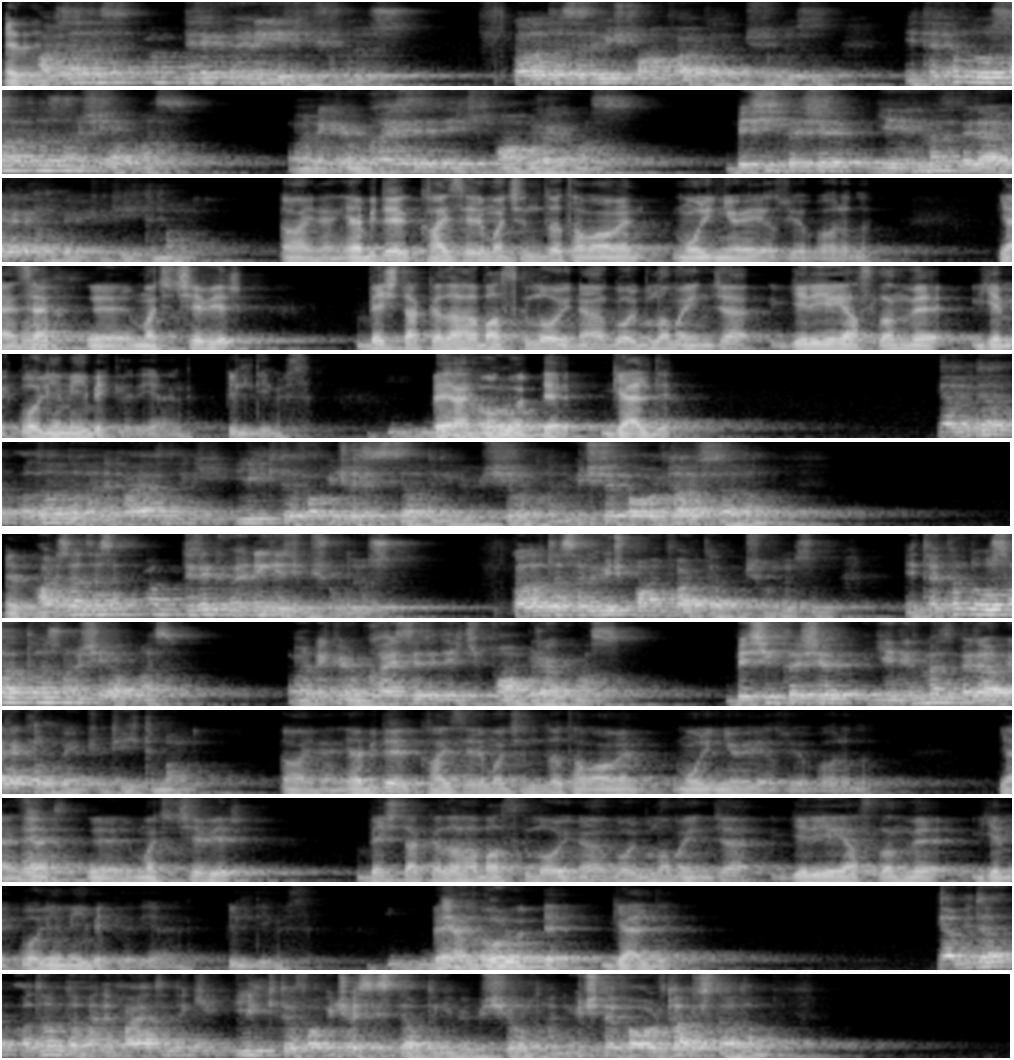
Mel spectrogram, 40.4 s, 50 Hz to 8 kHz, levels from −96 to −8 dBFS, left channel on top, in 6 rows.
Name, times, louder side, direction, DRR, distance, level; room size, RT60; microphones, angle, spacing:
voice 1, 0.2-2.6 3.4-5.5 6.0-7.9 8.6-10.8 11.6-14.7 20.3-20.5 29.5-30.5 33.2-38.8, right 1 dB, 65° right, 3.2 m, -26 dB
voice 2, 15.3-19.2 20.1-20.5 20.8-21.8 22.6-28.9 29.8-31.4, left 3 dB, 50° left, 0.5 m, -27 dB
22.5 x 10.5 x 3.5 m
head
